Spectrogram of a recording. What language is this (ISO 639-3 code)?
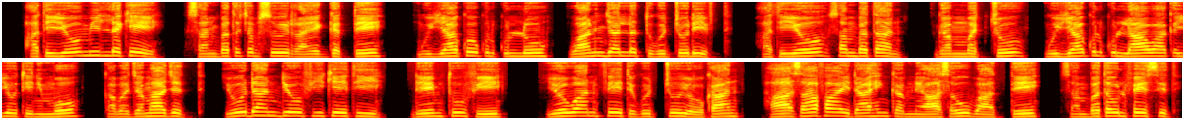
orm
